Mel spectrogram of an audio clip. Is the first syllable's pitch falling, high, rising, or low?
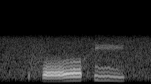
rising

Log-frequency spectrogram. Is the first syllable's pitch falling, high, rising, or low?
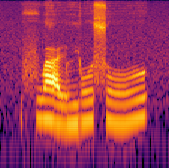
low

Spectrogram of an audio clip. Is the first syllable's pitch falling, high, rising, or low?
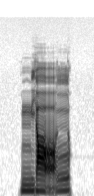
low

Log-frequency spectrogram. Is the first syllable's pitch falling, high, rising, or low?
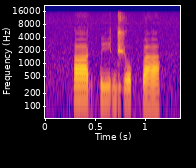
high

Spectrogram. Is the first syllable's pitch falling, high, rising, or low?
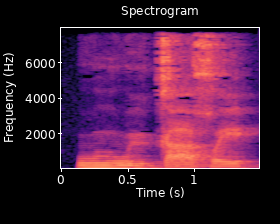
high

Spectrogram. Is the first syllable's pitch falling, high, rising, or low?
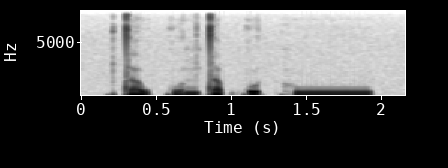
low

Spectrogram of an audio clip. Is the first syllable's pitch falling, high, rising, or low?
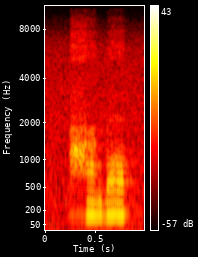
low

